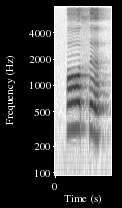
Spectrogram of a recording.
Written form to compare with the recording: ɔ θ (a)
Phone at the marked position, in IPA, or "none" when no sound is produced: ə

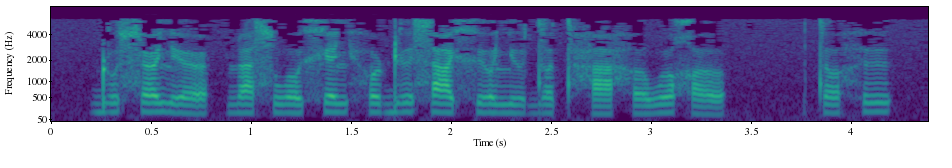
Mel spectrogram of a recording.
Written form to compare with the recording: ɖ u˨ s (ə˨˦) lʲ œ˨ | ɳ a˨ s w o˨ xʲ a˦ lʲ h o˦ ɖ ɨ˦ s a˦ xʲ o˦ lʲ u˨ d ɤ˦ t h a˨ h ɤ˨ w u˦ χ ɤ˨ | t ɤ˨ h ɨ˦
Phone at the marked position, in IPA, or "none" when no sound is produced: œ˨˦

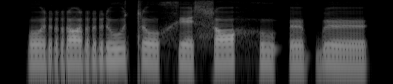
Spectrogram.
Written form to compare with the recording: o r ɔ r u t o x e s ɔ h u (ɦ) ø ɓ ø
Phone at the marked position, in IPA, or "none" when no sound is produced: ʔ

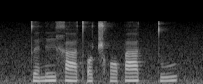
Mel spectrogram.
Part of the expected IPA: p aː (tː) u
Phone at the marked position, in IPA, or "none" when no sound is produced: tː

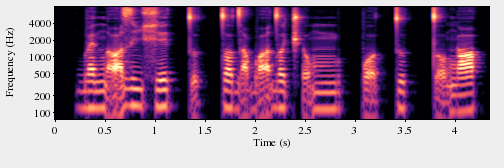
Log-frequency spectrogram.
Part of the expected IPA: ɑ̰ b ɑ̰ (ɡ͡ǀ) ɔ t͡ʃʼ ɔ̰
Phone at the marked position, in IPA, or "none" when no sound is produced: d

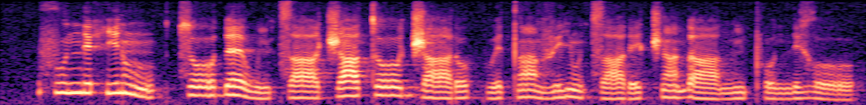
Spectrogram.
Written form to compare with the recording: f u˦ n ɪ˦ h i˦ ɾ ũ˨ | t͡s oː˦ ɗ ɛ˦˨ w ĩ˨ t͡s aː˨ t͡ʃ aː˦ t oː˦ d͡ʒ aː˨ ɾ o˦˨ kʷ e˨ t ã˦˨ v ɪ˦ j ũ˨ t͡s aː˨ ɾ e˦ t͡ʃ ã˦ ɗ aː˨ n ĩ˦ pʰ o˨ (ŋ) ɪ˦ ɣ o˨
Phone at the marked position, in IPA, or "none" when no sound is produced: n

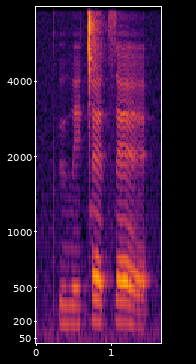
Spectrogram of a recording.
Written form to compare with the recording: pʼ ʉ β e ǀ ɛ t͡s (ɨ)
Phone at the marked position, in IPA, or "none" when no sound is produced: ɛ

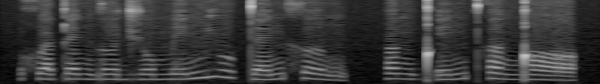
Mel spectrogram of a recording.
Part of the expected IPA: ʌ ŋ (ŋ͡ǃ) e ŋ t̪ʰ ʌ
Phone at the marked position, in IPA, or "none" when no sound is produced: ǃʼ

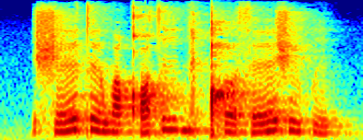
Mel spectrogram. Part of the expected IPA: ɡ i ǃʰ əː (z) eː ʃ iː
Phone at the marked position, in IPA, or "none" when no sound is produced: s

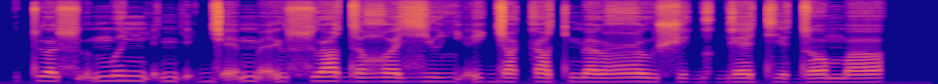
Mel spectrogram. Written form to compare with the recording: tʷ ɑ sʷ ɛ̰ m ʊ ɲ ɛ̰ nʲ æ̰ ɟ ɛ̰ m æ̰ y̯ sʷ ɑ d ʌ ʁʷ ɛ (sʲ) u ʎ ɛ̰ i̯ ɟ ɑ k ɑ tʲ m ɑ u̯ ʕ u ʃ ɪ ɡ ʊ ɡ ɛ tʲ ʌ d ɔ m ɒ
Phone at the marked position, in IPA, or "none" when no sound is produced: zʲ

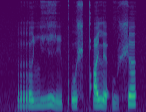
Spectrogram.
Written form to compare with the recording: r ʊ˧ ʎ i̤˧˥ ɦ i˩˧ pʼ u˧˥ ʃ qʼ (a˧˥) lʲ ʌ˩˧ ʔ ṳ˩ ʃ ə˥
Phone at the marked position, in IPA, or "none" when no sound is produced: ə˧˥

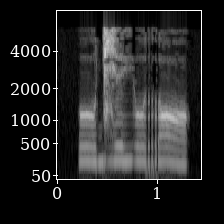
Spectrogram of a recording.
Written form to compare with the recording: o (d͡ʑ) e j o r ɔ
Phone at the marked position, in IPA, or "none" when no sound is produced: d͡ʑ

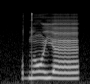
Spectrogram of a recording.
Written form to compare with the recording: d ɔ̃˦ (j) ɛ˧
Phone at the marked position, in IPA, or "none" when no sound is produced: j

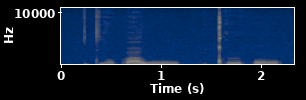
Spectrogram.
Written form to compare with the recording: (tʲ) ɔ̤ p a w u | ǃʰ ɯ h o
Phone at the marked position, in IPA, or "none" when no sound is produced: tʲ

